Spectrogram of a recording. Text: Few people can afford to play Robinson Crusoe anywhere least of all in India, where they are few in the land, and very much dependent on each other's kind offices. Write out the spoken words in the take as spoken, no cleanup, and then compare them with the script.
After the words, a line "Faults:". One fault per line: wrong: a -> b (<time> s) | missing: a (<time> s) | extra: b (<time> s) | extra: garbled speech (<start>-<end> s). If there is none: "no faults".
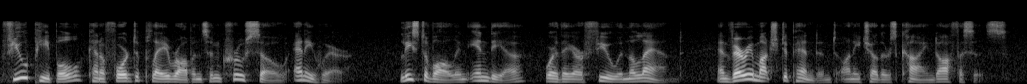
Few people can afford to play Robinson Crusoe anywhere least of all in India, where they are few in the land, and very much dependent on each other's kind offices.
Faults:
no faults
